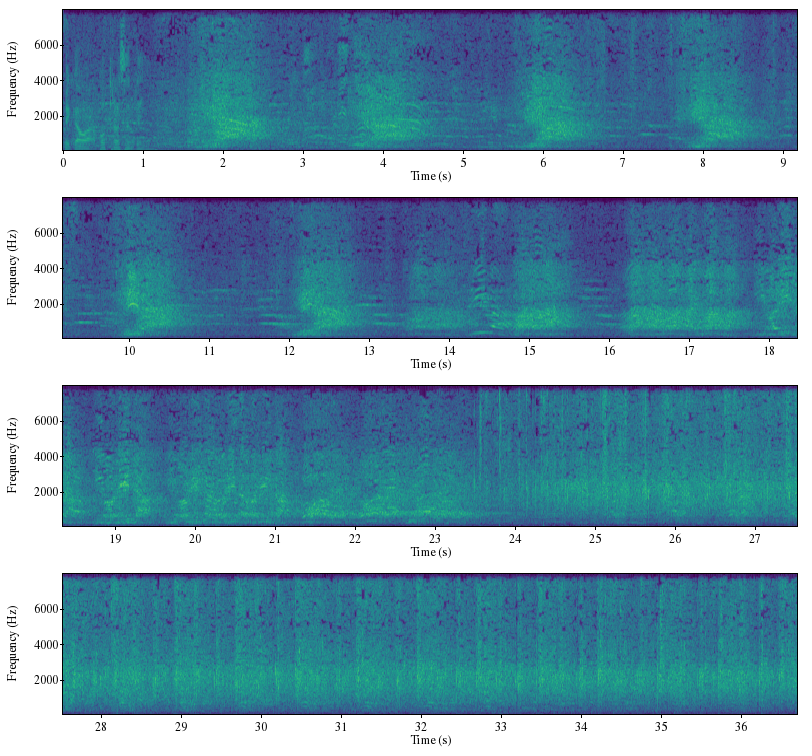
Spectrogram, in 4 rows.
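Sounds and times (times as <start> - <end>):
speech: 0.0 - 1.8
pilgrim crowd cheering at sanctuary: 0.0 - 36.6
pilgrim crowd applauding at sanctuary: 23.0 - 36.6.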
